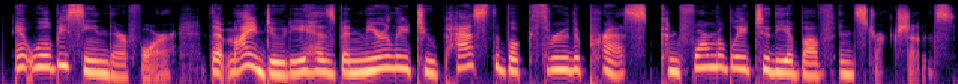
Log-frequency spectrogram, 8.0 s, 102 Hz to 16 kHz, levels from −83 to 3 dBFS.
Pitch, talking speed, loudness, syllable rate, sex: 230 Hz, 175 wpm, -16 LUFS, 4.9 syllables/s, female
